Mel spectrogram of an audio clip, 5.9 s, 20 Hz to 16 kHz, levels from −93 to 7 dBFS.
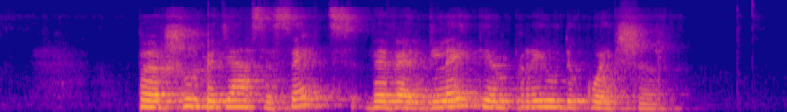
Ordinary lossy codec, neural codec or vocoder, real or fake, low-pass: Opus, 16 kbps; none; real; 14.4 kHz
